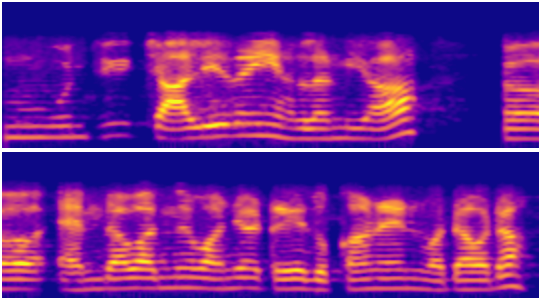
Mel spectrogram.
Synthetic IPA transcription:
mʊ̃ɦɪ̃ɲd͡ʑit͡ɕaːliət̪ãːĩɦɐlə̃nd̪iaːɦ | t̪ɐɛɦmd̪aːbaːd̪mẽpɐ̃ɦãɲd͡ʑaʈɾeːd̪ʊkaːnaːɦɪnʋɐɗaʋɐɗa

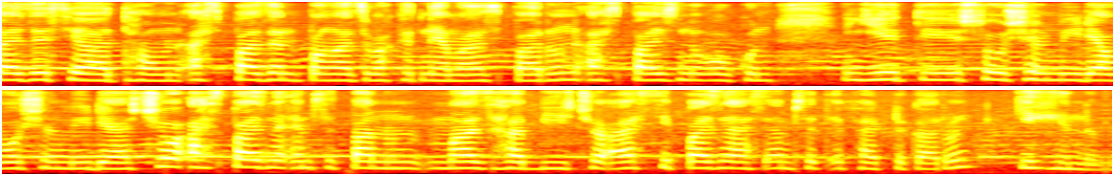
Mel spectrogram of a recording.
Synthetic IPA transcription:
pɐzɐsjat̪ʰɐunʔɐspazɐnpãːzʋɐkʰɐt̪nemɐzpɐɾunɐspɐznɨokʰun | jet̪isoːʃɐlmiːɖijaʋoʃɐlmiːɖijat͡ʃʰuʔɐspɐznɨɐmsɐt̪̚pɐnunmɐzɦɐbiːt͡ʃʰuɐsipɐznɐɐsɐmsɐt̪ipʰek̚ʈkɐɾunkiɦinɨ

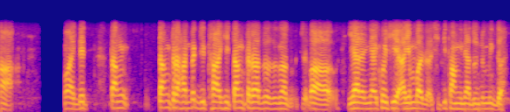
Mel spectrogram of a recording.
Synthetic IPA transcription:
a | ojde | taŋ | taŋtɾaɦandɐk̚ɡitʰas̬ʰitaŋtaɾadduna | jaɾajniajkʰojsiajambɐsitipʰaŋineɐdunumik̚dɔ

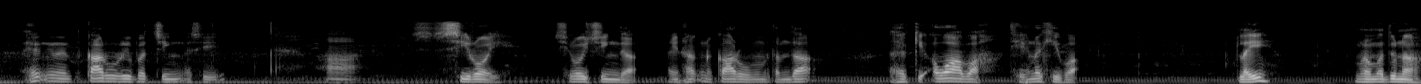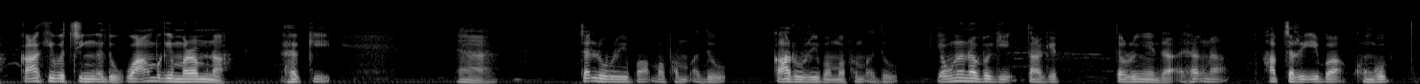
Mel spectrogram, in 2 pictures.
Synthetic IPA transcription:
ɐɦɐk̚nnɐkaɾuɾibɐt͡ʃiŋɐ̰si | siɾoj | siɾojt͡ʃiŋdɐɐjnɦak̚nɐkaɾubɐmɐtʰɐmdɐː | jɦɐkːiʔɐwabɐtʰeŋnɐkʰibɐ | lɐj | mɐɾɐmɐdunɐkakʰibɐt͡ʃiŋɐduwaŋbɐɡimɐɾɐmnɐ | ɐjɦɐkːḭ | t͡ʃɐt̚luɾibɐmɐpʰɐmɐ̰du | kaɾuɾibɐmɐpʰɐmɐ̰du | jawnɐnɐbɐɡitaɾɡetː | owɾiŋajdɐʔɐ̰jɦɐk̚nɐ | hap̚t͡ʃɐɾiibɐkʰoŋɡup̚

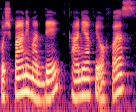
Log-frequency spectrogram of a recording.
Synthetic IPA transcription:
puʃpaːnimɐd̪ʱjekʰaːnijaːfḭʔo̰fɐs

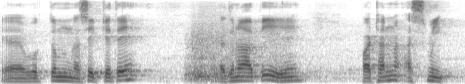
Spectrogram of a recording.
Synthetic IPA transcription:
ʋɐk̚t̪umnɐsikt͡ʃit̪eː | ɐd̪ʱunaːpi | pɐʈʰɐnɐ̰smi

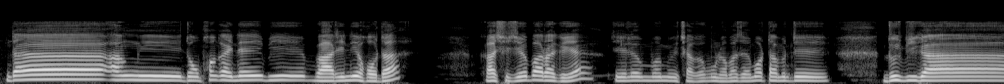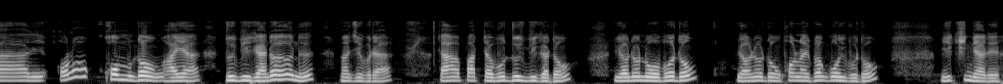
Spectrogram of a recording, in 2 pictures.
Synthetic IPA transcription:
daː | ŋnidɔŋpʰaŋɡajnajbibaɾiniɦɔda | ɡ̥asizɯbaɾaɡɯjad̥elɯmɯmiŋsʰaɡɯbuŋnamazamɔtamdi | dujbiɡa | ɾiɔlɔkʰːɔmdɔŋɦajadujbiɡanɔhɯnɯ | manzibɯɾa | daŋpat̚ːabudujbiɡadɔŋ | jawnanɔbɯdɔŋ | jawnɔdɔŋpʰaŋlajpʰanɡɔjbɯdɔŋbikʰinanɯ

